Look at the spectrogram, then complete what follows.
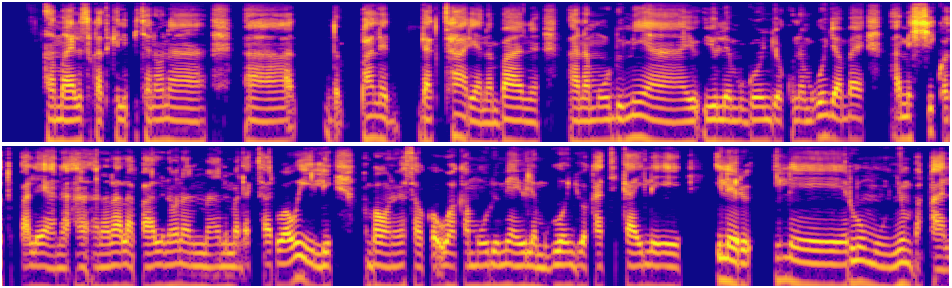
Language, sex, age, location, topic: Swahili, male, 18-24, Nakuru, health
